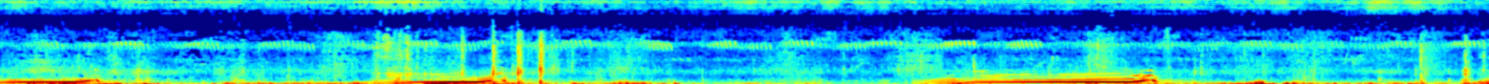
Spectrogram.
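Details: Hyenas calling near elephants in the wild: three drawn-out rising whoops, each swooping upward at the end, with low rumbling and rustling noise between them and a steady high hiss throughout.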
